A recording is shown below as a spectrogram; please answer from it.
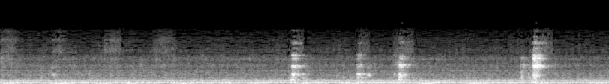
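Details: Godrej fully automatic washing machine running: a steady motor hum broken by uneven squeaky knocks every few seconds. This is an abnormal running noise with no cause identified.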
